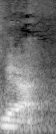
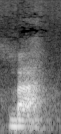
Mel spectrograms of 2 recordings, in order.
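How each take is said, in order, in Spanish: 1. La consonante y la vocal se dicen como sonidos separados. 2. La consonante y la vocal se unen en una sola sílaba. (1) "no es B A" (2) "es ba"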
